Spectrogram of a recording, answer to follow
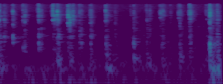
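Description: Faint typing on a computer keyboard: a quick, irregular run of keystrokes, several a second.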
